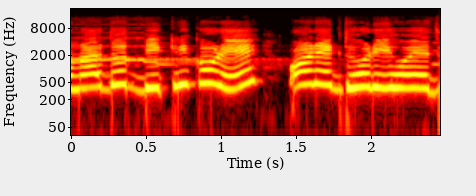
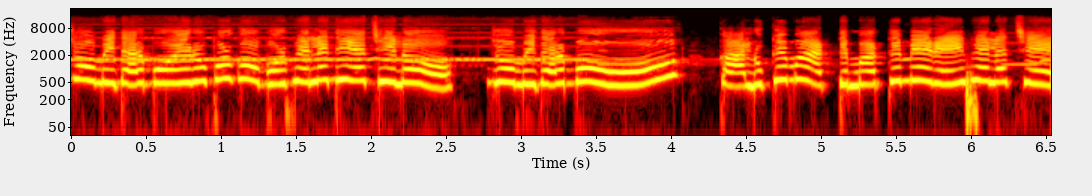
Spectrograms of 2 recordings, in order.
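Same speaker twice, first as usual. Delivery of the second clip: higher-pitched villager voice; villager breaking bad news; 4 semitones higher than usual. Villager tells Jiya her cow was killed, high-voiced news-bearing.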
